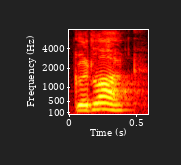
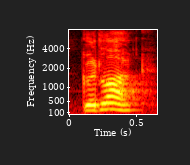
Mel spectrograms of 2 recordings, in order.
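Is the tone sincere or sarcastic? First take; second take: sincere; sincere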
